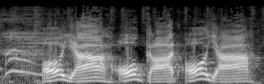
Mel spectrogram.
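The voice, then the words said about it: Bad put-on Minnesota accent. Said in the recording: “That's from Minnesota ... I did a bad impression”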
